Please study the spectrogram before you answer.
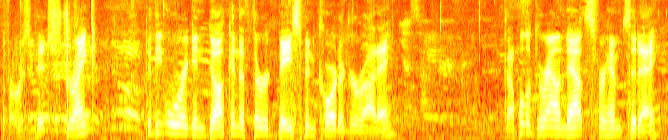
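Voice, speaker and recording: With a voice on the high side and a moderate pace, a young American man delivers live radio play-by-play of a baseball game. The broadcast comes from an outdoor stadium, so the crowd and ballpark atmosphere are audible throughout.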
